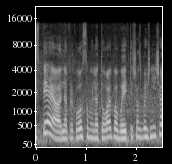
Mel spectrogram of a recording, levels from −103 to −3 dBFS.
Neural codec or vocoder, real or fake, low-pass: none; real; 14.4 kHz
